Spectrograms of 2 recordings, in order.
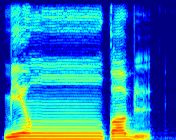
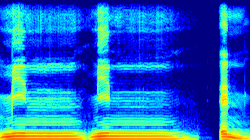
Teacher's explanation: Ikhfa tiada fungsi nun dan tanwin pada bahagian lidah tetapi masih lagi ada dengung.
